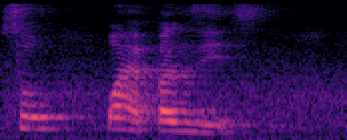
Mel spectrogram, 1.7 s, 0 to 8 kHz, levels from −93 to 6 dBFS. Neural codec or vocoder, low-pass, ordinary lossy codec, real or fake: none; 7.2 kHz; MP3, 64 kbps; real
